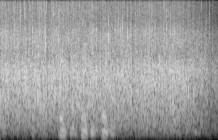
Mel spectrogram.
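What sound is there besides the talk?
audience applause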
